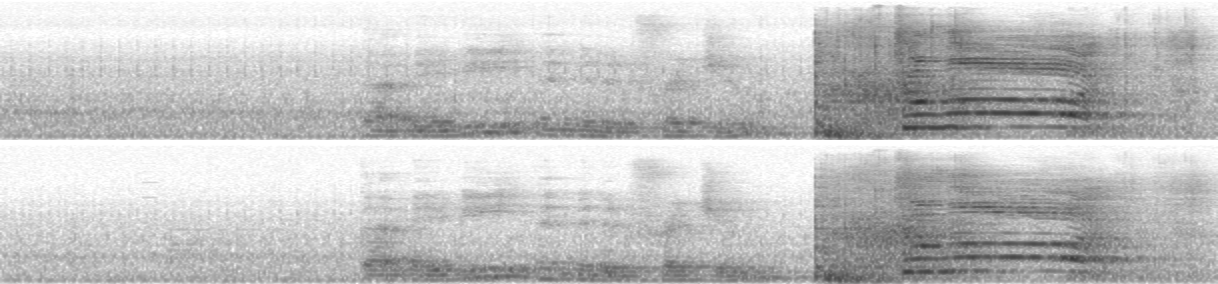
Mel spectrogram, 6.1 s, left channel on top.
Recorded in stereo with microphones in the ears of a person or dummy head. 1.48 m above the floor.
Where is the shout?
30° left (ahead or behind), 2.0 m.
